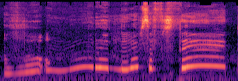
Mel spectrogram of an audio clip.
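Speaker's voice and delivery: high, rising, soft coo; cooing admiration. Acted. Onlooker admires girl in a dress, cooing. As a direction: gush over her sweetly.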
